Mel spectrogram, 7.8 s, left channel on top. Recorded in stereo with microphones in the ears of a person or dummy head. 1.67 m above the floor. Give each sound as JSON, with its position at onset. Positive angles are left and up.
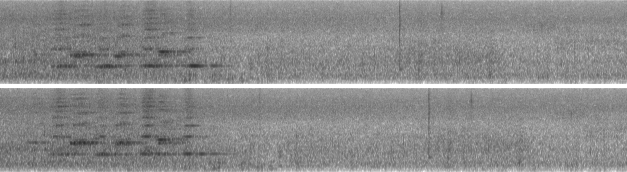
{"t": 0.4, "sound": "a squeak", "side_deg": -55, "distance_m": 1.7}
{"t": 2.5, "sound": "a camera shutter", "side_deg": 45, "distance_m": 0.7}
